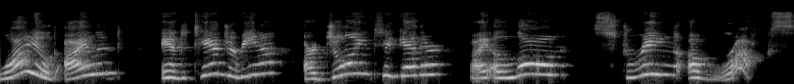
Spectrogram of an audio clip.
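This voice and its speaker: In a put-on character voice, a woman talks very slowly at an extremely high, squeaky pitch. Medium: read story. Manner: gentle, polite.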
